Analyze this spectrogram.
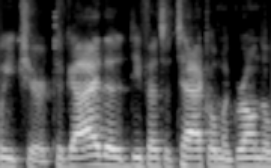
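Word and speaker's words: Togiai: All right, I'm gonna take Moses and Togai, if that's how you pronounce his name. I always botch some of these more. Togai, thank you.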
